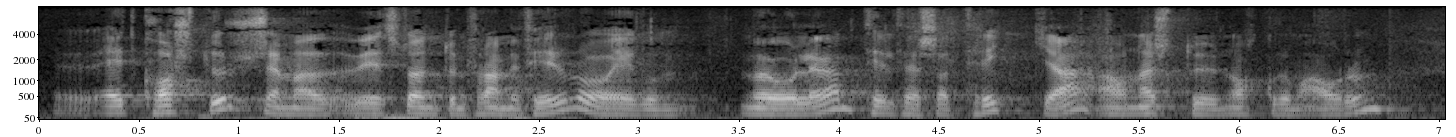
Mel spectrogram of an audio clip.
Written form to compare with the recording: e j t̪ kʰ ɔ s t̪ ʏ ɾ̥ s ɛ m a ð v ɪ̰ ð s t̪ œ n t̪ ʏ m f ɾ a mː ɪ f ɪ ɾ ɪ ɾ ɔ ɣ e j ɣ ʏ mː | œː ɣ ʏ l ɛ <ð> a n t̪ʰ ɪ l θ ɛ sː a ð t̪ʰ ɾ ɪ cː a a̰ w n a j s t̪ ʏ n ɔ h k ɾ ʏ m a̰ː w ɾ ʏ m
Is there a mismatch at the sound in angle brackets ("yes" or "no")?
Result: yes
